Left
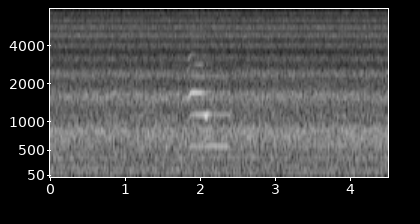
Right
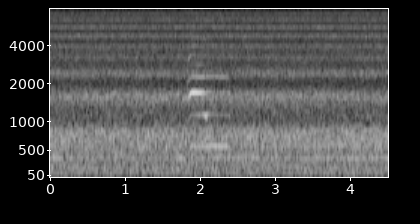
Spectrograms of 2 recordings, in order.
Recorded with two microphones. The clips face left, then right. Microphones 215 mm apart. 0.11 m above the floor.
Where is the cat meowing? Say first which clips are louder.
Right 1 dB; 15° right (ahead or behind).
